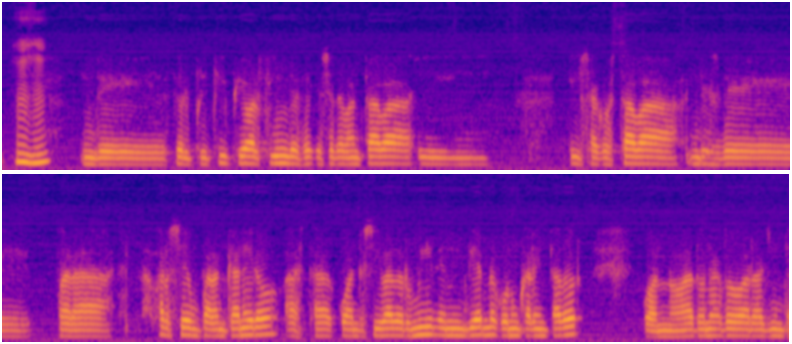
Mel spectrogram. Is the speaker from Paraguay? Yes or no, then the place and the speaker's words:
no; Las Herencias, Castilla-La Mancha, Spain; aprovecho para hacer mención y que la gente venga a mi pueblo también a comprar dulce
